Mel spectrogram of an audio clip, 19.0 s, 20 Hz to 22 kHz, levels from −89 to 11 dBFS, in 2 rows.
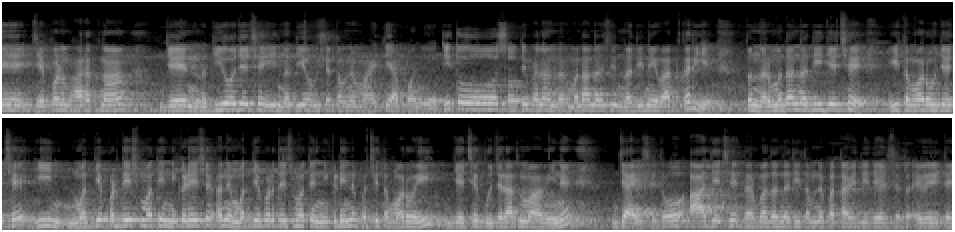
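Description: No technical faults are audible.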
